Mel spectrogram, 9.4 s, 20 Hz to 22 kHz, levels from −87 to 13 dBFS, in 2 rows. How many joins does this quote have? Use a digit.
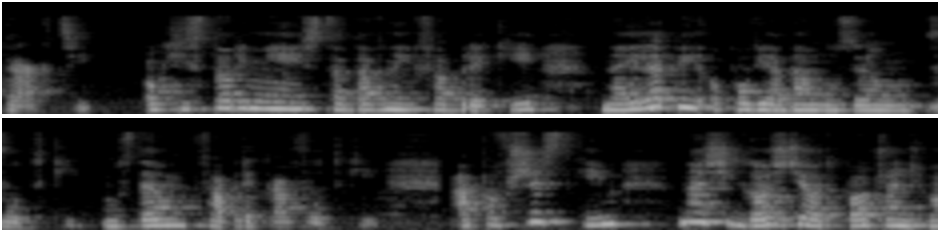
1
